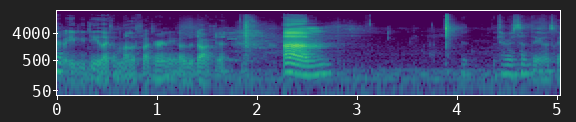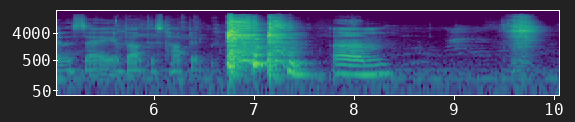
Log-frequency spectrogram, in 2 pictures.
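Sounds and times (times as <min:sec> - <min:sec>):
speech: 0:00.0 - 0:02.9, 0:04.0 - 0:08.5, 0:09.5 - 0:09.8
harsh cough-like bursts: 0:06.7 - 0:07.6
sniff of breath through the nose: 0:09.5 - 0:09.9.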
